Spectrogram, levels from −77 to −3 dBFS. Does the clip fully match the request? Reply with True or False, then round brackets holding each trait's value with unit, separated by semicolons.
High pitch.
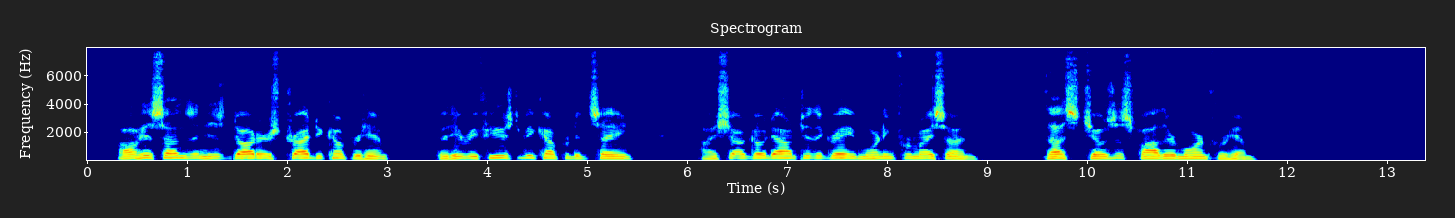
False (145 Hz)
